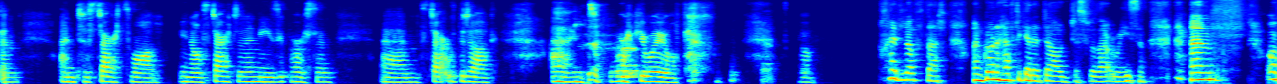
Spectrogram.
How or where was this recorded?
video call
